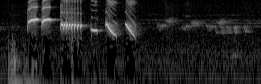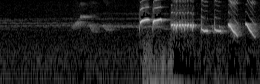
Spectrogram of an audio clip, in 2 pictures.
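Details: Orange-headed thrush singing in the morning, meant to restart a bird that has gone quiet: two bright phrases of strong whistles, buzzy trills and downslurred notes, with a long stretch of faint soft warbling between them.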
